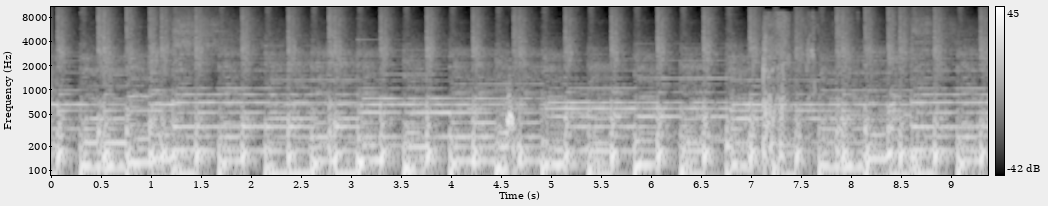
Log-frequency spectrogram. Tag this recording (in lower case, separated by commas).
music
